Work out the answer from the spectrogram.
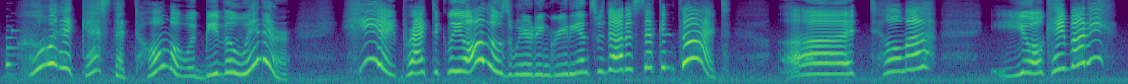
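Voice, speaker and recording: A woman voicing a tiny childlike fairy companion in a video game, squeaky, chirpy and excitable. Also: a little slow, very noisy, heavily acted. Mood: teasing, puzzled. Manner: excitable, speaks of herself in third person. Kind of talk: English video game voice acting.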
